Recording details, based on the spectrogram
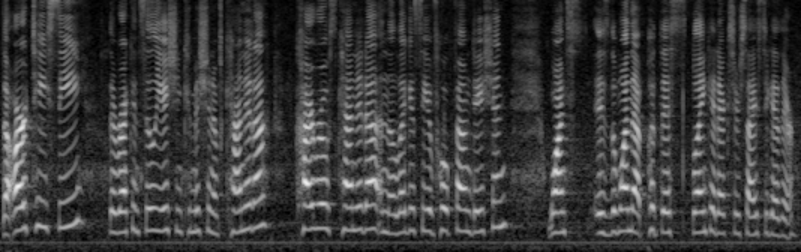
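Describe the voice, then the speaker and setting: A woman leading a group workshop in a large room, projecting loudly without a microphone. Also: high-pitched, steady tone, moderate pace. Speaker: workshop facilitator. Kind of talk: guiding a group exercise.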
